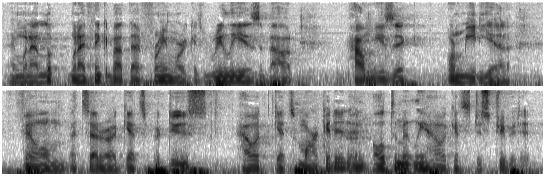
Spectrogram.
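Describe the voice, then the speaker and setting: A man's voice: on the low side, slight background noise. A man from Sri Lanka giving an earnest conference talk, with many fillers and restarts. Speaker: conference keynote speaker.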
